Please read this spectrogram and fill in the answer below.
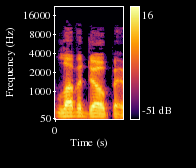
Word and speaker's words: levodopa: I want you to tell my audience about levodopa, if I'm saying that right. Yes, you're pronouncing that correctly.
